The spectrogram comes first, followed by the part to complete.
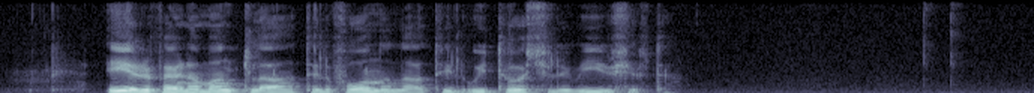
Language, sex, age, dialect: Faroese, male, 61+, Norðurstreymoy/Eysturoy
